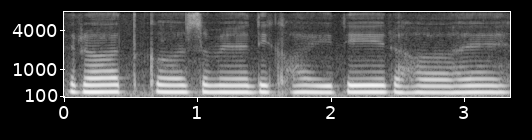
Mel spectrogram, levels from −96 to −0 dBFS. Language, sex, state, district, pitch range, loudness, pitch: Hindi, male, Haryana, Charkhi Dadri, 230-235 Hz, -12 LUFS, 235 Hz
